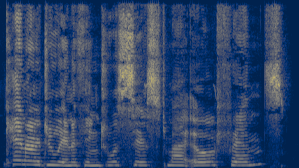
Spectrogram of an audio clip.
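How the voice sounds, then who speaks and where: A man voicing a tiny, demure female mouse queen who speaks gently and politely. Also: extremely high pitch, steady tone, moderate pace, voice pushed up.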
